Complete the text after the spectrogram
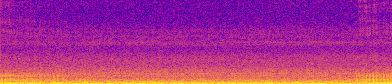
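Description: A small dog sniffs at a hand up close.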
